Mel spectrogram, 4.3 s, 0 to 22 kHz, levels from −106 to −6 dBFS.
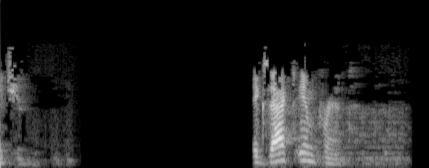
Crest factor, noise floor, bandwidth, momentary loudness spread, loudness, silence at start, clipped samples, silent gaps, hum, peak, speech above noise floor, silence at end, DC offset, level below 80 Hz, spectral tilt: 26 dB; -53 dBFS; 7.2 kHz; 17 LU; -25 LUFS; 0 s; under 0.1%; 0.83-2.51 s; none; -6 dBFS; 27 dB; 0.9 s; under 0.1%; -72 dBFS; -1.5 dB/octave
